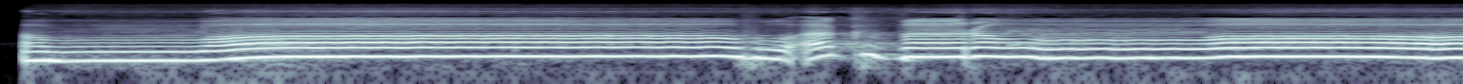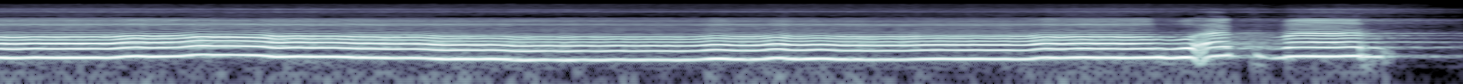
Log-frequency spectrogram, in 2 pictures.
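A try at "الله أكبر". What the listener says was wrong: Nah, kamu lagunya sebenarnya udah bagus, tapi nadanya kurang tinggi. Nah, azan itu manggil orang itu kudu semangat, biar orangnya yang datang banyak. Coba lebih keras lagi. Allahu Akbar, Allah. Ngono lho nak, jempuk banter ayo, jerit.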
